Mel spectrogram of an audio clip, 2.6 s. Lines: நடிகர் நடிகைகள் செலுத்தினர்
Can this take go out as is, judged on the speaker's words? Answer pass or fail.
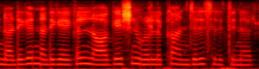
fail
